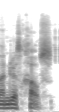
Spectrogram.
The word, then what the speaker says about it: Andreas Gauss: playing in the Musa was that the real pronunciation of Andreas Gauss is Andreas Gauss.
